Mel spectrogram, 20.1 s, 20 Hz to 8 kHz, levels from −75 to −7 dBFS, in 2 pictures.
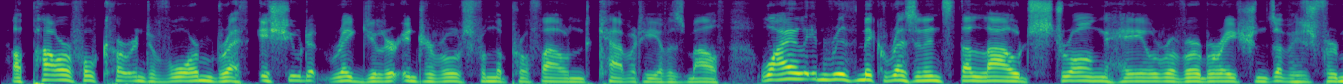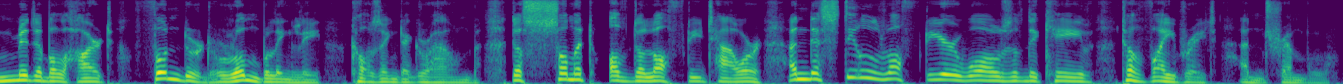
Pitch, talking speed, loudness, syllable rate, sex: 135 Hz, 160 wpm, -19 LUFS, 4.8 syllables/s, male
